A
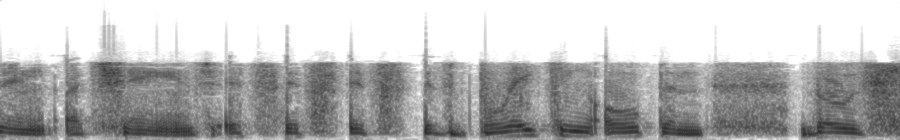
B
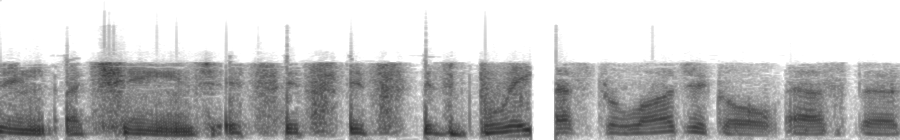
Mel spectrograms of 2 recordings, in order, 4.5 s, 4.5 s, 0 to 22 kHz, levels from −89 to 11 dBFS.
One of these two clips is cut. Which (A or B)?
A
